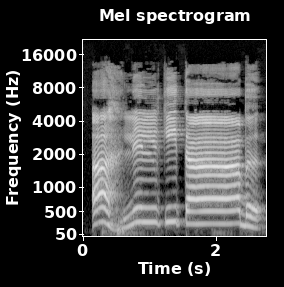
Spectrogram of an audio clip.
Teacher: تا کے اوپر کھڑی حرکات ہے، تو ہم یہاں 2 یا 3 حرکت کے برابر کھینچیں گے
